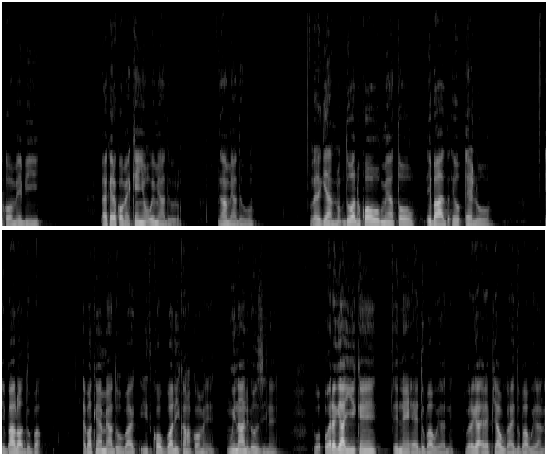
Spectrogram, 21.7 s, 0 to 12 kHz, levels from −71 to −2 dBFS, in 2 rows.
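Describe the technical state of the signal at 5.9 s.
Around 5.9 s the speech signal is intact, with no audible fault at that moment.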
